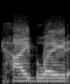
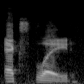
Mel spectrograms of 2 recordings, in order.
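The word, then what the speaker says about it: χ-blade: pronunciation of you know i actually say it all three ways i say keyblade kai blade and x blade and god there he even says that it's in the game it's the letter x blade z master xehanort says he the oldest letter some pronounce it kai and then they never really bring it up again and then they say keyblade but it's with an x so for the sake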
